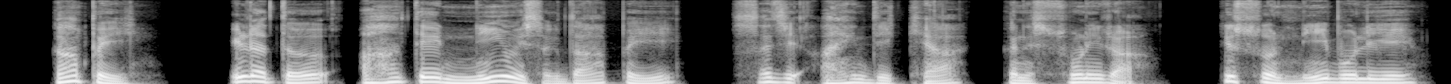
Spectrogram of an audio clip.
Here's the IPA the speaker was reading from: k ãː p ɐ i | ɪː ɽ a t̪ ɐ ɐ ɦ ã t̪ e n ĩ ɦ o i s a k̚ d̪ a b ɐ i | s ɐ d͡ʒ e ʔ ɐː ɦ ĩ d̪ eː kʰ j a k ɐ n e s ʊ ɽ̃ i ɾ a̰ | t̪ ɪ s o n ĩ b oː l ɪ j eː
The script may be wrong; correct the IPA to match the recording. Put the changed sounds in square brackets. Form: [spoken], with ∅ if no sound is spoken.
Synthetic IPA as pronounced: k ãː p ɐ i | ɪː ɽ a t̪ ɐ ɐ ɦ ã t̪ e n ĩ ɦ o i s [ɐ] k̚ d̪ a [p] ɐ i | s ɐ d͡ʒ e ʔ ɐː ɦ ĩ d̪ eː kʰ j a k ɐ n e s ʊ ɽ̃ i ɾ a̰ | t̪ ɪ s o n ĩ b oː l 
